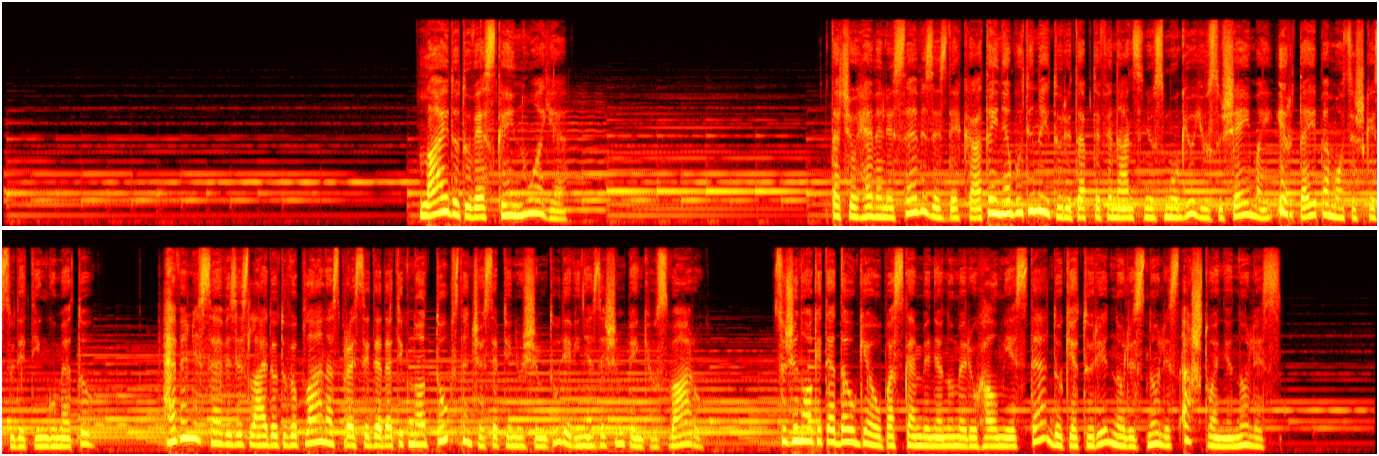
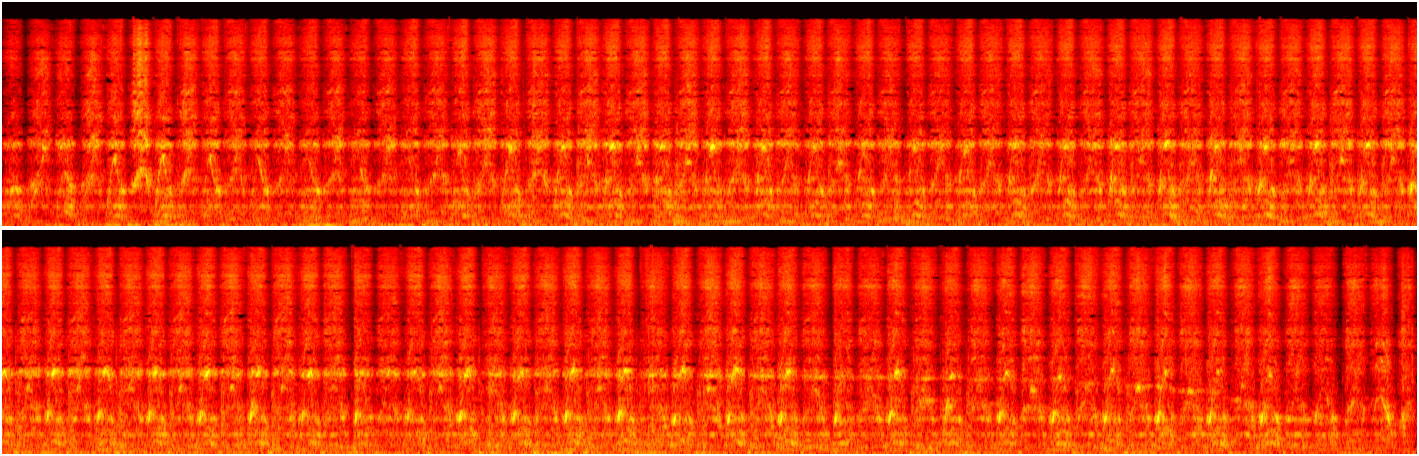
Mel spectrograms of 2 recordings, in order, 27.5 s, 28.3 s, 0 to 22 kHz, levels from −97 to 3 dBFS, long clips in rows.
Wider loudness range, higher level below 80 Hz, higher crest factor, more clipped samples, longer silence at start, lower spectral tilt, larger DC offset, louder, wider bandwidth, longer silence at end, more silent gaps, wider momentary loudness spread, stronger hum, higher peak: about the same, 5 LU vs 3 LU; second, -58 dBFS vs -46 dBFS; about the same, 16 dB vs 20 dB; neither; about the same, 0.05 s vs 0 s; first, -5 dB/octave vs -1.5 dB/octave; neither; first, -17 LUFS vs -27 LUFS; about the same, 16 kHz vs 16 kHz; about the same, 0.1 s vs 0 s; neither; first, 15 LU vs 5 LU; neither; first, -2 dBFS vs -8 dBFS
